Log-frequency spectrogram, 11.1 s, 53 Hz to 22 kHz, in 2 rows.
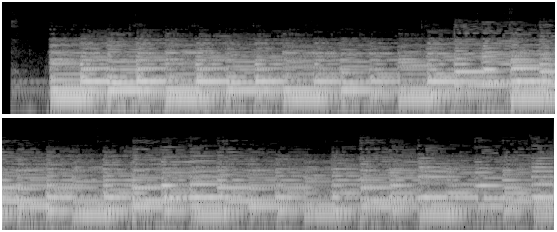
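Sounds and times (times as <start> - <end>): piano-like keyboard music: 0.1 - 11.0.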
